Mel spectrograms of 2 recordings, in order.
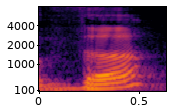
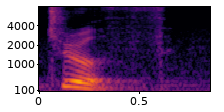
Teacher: O the, que é aquele TH vozeado, e o truth, que é o TH não vozeado, né? Como se estivesse soprando só. Não tem aquele zumbido aqui da garganta, né?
